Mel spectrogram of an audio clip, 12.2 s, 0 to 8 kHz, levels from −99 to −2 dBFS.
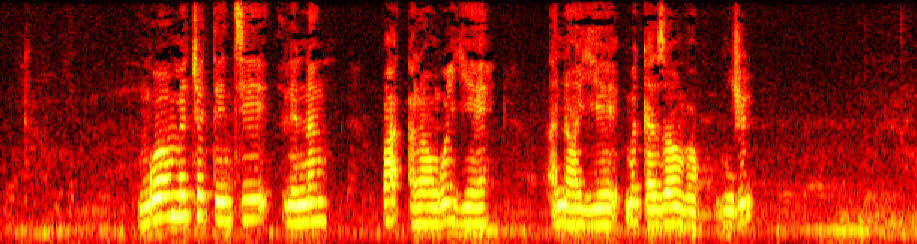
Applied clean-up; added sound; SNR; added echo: none; none; none; none.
